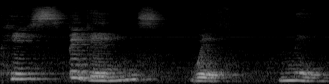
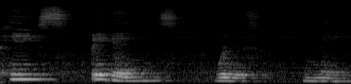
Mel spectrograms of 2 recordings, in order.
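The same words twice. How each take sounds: No difference in how they are said.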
